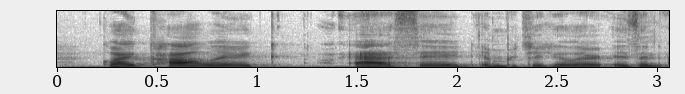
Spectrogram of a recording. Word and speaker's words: glycolic: for its wonderful properties and Skin Care items glycolic glycolic acid in particular is an alpha hydroxy acid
